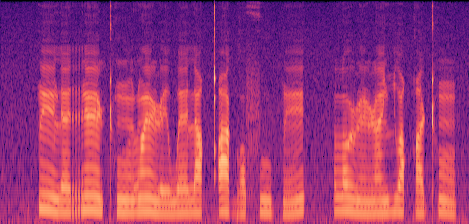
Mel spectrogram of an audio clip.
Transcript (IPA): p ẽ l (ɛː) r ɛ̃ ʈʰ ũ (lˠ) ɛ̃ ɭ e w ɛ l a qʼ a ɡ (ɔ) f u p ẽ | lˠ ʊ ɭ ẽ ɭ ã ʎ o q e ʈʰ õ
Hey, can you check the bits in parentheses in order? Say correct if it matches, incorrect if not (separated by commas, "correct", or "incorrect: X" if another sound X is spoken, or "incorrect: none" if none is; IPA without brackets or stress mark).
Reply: incorrect: ɛ, correct, correct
